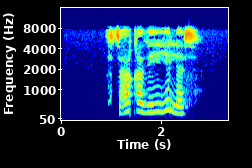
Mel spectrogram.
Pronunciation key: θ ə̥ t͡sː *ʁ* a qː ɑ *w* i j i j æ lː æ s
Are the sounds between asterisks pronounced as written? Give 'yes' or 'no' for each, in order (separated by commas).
no, no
